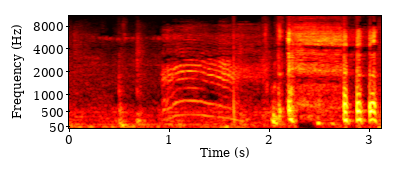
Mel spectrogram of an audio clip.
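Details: Domestic cat meowing: one drawn-out harmonic meow rising then falling over about a second, followed by clattering knocks and bumps.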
